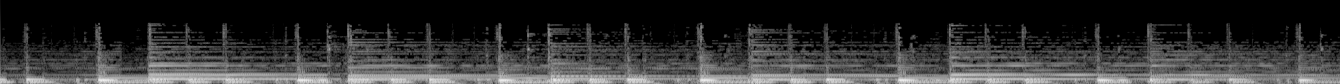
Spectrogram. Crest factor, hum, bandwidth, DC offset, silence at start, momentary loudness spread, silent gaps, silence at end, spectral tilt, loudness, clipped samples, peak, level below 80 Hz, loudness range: 14 dB; none; 7.2 kHz; under 0.1%; 0 s; 10 LU; none; 0 s; -8.5 dB/octave; -15 LUFS; under 0.1%; -2 dBFS; -32 dBFS; 2 LU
